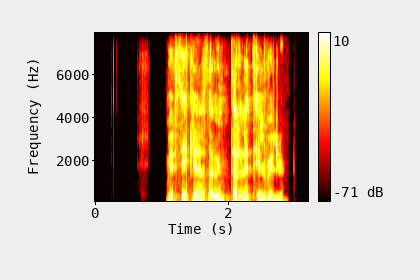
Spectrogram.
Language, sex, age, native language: Icelandic, female, 40-49, Icelandic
